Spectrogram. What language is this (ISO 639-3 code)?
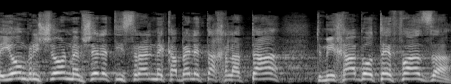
heb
